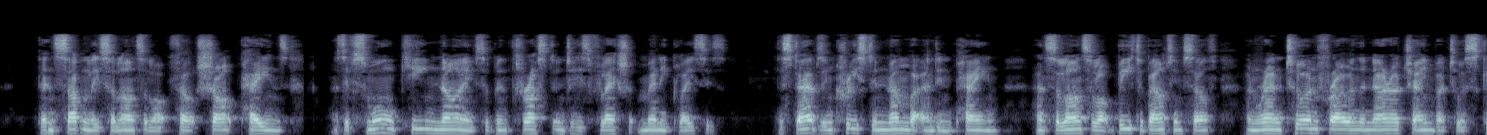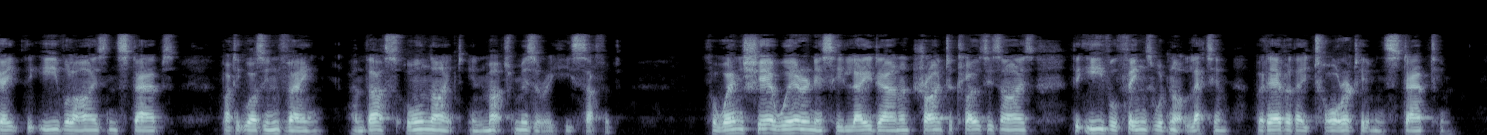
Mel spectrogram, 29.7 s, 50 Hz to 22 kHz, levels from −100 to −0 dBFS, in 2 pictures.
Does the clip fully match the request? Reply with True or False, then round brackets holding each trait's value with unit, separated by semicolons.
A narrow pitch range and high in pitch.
False (2.0 semitones; 105 Hz)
